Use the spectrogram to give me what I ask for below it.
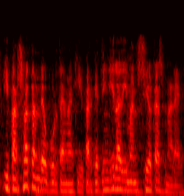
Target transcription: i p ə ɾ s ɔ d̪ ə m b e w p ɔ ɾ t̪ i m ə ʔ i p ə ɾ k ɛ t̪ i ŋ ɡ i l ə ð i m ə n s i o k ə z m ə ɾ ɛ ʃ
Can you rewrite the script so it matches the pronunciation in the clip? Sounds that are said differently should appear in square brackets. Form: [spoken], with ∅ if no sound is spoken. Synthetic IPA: i p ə ɾ [ʃ] ɔ [t̪] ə m b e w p [u] ɾ t̪ [ɛ] m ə [k] i p ə ɾ k ɛ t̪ i ŋ ɡ i l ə ð i m ə n s i o k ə z m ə ɾ ɛ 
